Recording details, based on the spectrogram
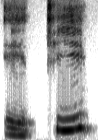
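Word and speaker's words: אַט: And the word from which leisure comes, the root word, is transliterated to A-T, and it is pronounced at, right?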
